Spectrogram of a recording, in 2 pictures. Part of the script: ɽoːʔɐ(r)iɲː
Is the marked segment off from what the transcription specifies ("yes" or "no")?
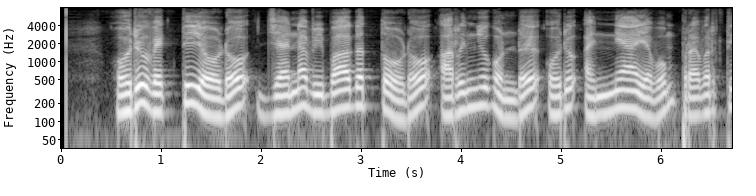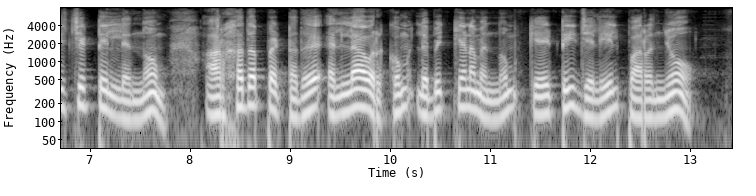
no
